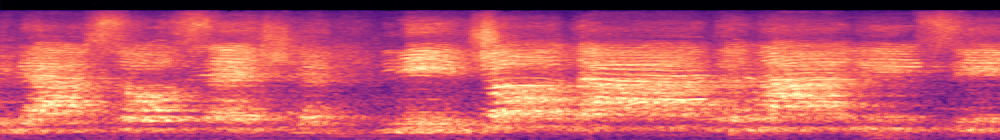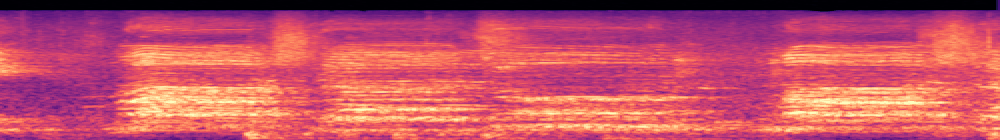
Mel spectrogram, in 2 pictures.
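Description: Children's choir singing a Romanian Christmas carol together, phrase by phrase with short breaks between lines.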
